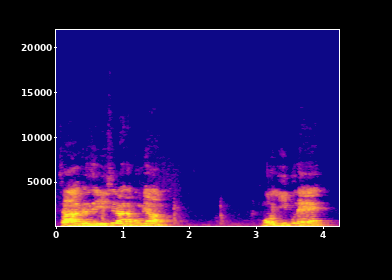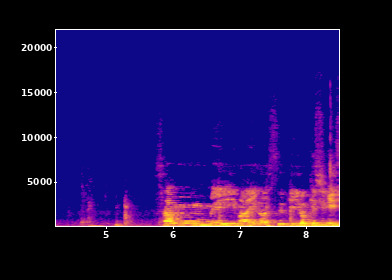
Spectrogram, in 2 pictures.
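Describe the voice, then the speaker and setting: A man with a fairly high voice teaches a math lesson to a classroom of students. He walks through each step and keeps checking that they follow. He is recorded from a distance in a very echoey room with faint background noise. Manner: asks students frequent check-in questions.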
